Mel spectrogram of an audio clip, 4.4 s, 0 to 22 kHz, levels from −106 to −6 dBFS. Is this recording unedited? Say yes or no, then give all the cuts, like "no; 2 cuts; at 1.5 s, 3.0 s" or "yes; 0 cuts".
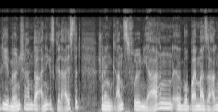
yes; 0 cuts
